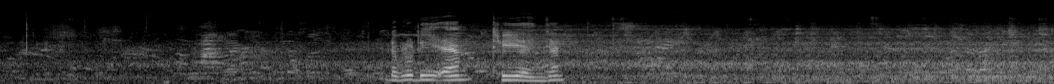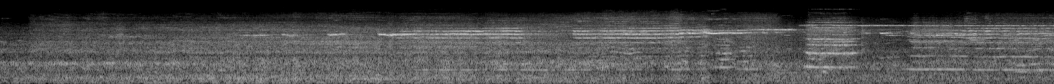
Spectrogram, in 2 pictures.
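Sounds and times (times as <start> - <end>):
rumble of train coaches: 0.0 - 21.0
train wheels and brakes squealing: 9.0 - 21.0.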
